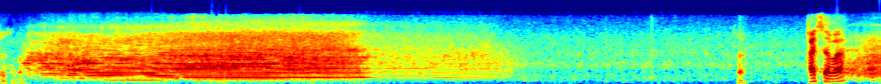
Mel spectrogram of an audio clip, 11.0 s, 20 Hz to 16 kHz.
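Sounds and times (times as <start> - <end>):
vehicle engine passing: 0.3 - 6.6, 10.6 - 11.0.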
